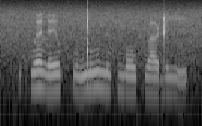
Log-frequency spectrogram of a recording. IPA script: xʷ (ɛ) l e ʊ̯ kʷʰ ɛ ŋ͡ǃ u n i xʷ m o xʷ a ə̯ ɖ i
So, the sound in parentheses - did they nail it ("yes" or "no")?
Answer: yes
